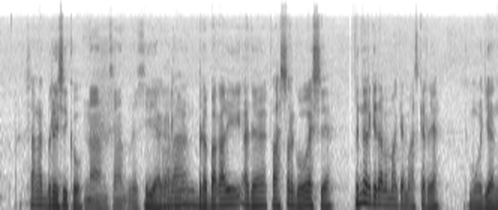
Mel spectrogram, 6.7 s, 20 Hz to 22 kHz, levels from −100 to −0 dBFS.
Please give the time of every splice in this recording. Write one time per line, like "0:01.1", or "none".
0:04.5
